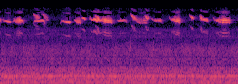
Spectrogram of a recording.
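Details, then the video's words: Nestlings squeak while being fed: a near-continuous run of tiny, shrill, wavering peeps, pitched very high and quickly repeated, with a faint background hum. "feeding baby birds"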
